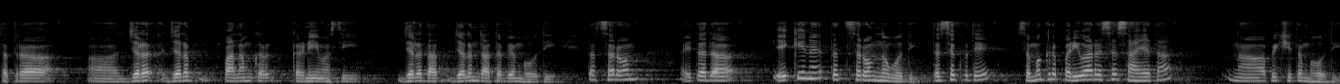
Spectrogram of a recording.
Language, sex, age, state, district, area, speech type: Sanskrit, male, 60+, Maharashtra, Nagpur, urban, spontaneous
